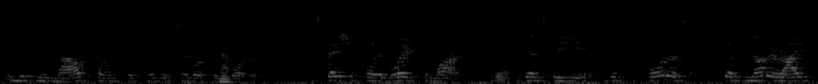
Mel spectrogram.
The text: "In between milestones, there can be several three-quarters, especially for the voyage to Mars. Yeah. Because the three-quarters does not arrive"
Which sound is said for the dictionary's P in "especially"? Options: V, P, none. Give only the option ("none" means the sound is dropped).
P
